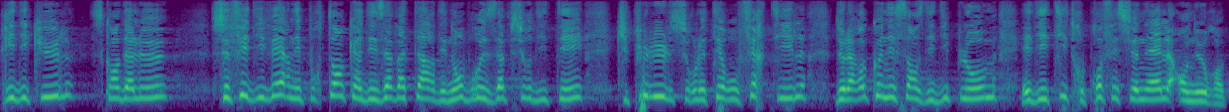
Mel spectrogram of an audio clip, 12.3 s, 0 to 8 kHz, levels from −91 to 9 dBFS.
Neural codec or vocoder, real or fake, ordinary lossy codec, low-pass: none; real; none; none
